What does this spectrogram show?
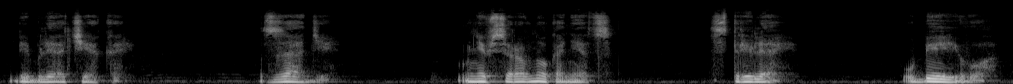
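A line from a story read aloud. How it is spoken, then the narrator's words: Weakening, pleading voice. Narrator (Russian): попросил слабеющим голосом Данила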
